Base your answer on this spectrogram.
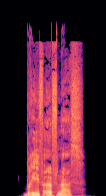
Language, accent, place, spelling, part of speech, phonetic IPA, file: German, Germany, Berlin, Brieföffners, noun, [ˈbʁiːfˌʔœfnɐs], De-Brieföffners.ogg
- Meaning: genitive singular of Brieföffner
